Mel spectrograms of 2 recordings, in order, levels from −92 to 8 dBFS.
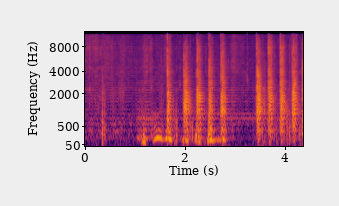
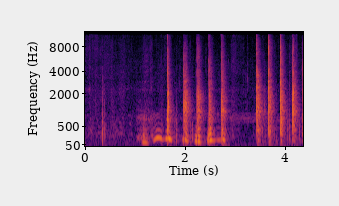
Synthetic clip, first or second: first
